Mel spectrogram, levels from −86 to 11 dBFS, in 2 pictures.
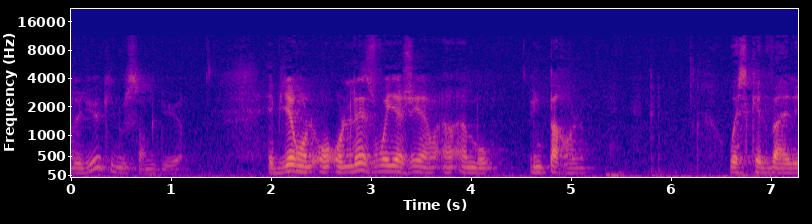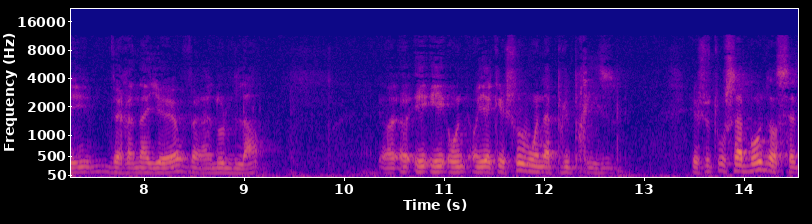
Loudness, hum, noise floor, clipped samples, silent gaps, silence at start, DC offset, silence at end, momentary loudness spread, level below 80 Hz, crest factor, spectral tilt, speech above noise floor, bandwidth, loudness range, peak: -32 LUFS; none; -55 dBFS; under 0.1%; none; 0 s; under 0.1%; 0 s; 19 LU; -58 dBFS; 22 dB; -5 dB/octave; 24 dB; 11.5 kHz; 6 LU; -12 dBFS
